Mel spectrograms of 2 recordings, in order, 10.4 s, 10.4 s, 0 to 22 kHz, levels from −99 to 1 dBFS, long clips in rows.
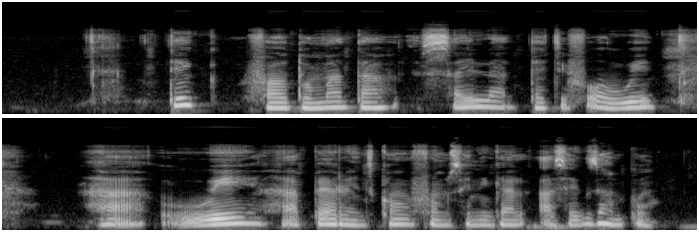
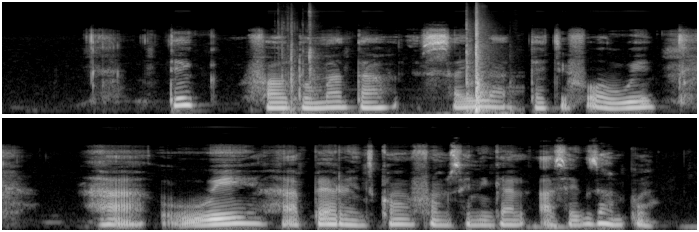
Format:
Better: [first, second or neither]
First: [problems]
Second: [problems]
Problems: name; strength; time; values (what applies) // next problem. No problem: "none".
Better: first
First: none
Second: background sound (Microwave oven); 4 dB below the speech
